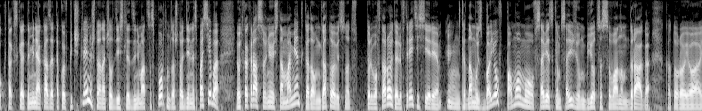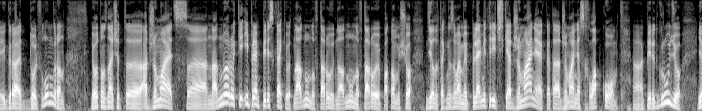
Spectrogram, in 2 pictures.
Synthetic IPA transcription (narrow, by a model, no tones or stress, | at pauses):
kt̪akskɐzatʲnəmʲɪnʲaːkɐzat̚ʲt̪ɐko̞jəfpʲɪt͡ɕɪ̥t̪lʲenʲɪjəʂt̪ojanat͡ɕɪlˠvdʲesʲɪtʲlʲet̪zənʲɪmat̪sːəspo̞rt̪əmzɐʂt̪o̞ɐdʲːelnəjəspɐsʲibəɪvo̞t̪kɐkɾasʊnʲɪvojesʲt̪ʲamːɐmʲe̞nt̪ɨ̥kɐɡd̪ao̞nɡɐt̪o̞vʲɪt̪sənoɛt̪ə̥t̪ːo̞lʲɪvəft̪ɐɾo̞jt̪o̞lʲɪft̪ɾʲetʲjəjsʲeɾʲɪɪkəd̪nɐmuɪzbɐjo̞fpɐmo̞jɪmʊfsɐvʲe̞t̪skəmsɐjuzʲɪo̞nbjo̞t̪səsɨvanəmd̪ɾaɡəkɐt̪o̞ɾɨjɪɡɾajɪt̪̚d̪o̞lʲflˠunɡɾən | ɪvo̞t̪o̞nznat͡ɕɪt̪əɐ̰dʐɨmajɪt̪sənəɐd̪no̞jɾʊkʲeʔipɾʲampʲɪɾʲɪskakʲɪvəjɪt̪nəɐd̪nunəft̪ɐɾujʊnəɐd̪nunəft̪ɐɾujʊpɐt̪o̞mjɪɕːo | dʲelˠəɪt̪ːaknəzɨvaɪməjəplʲɪəmʲɪt̪ɾʲit͡ɕɪ̥skʲɪjəɐʐɨmanʲɪjəkɛt̪əɐdʐɨmanʲɪjəsxlˠɐpko̞məpʲɪɾʲɪd̪ɡɾudʲɪjʊ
